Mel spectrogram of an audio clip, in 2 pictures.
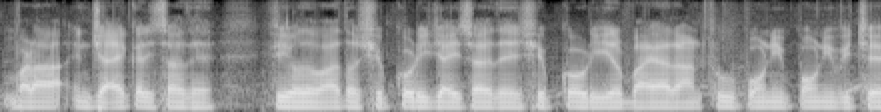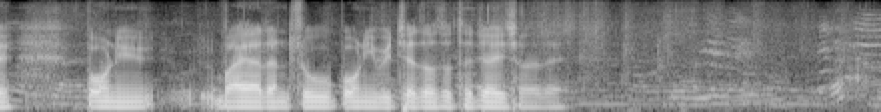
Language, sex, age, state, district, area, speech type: Dogri, male, 30-45, Jammu and Kashmir, Reasi, rural, spontaneous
